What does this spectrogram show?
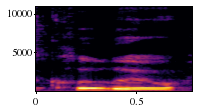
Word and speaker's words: Cthulhu: Apparently, this says that apparently in a letter Lovecraft said it was unpronouncable, but the closest you can do is Clulu with a bit of a gargle in the middle.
